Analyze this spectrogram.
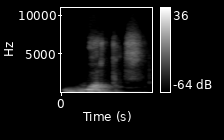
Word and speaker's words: walked: Entonces, en esos casos, la pronunciación es una T. Entonces, lo que yo pronuncio es walked.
